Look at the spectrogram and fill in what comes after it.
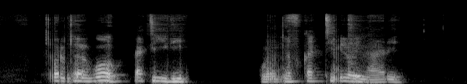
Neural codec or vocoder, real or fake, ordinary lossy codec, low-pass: codec, 44.1 kHz, 2.6 kbps, DAC; fake; AAC, 64 kbps; 10.8 kHz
